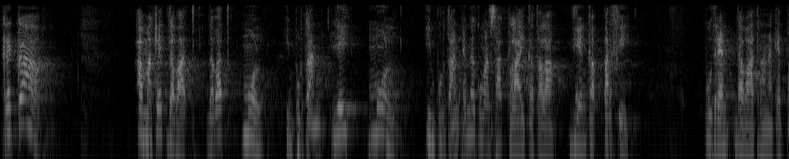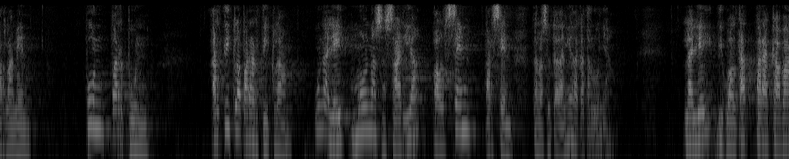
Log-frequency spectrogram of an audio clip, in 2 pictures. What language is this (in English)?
Catalan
